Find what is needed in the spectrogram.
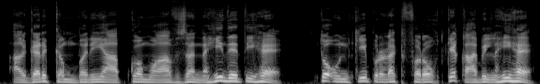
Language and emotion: Urdu, disgusted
